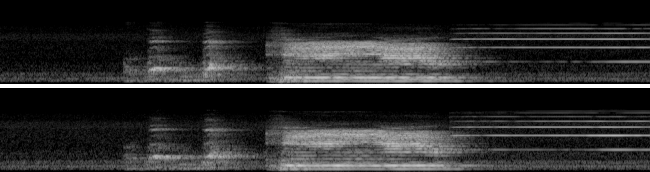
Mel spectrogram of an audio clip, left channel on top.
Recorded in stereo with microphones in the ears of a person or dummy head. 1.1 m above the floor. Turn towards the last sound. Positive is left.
turn(degrees=-70)  # may be behind; listen again after turning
